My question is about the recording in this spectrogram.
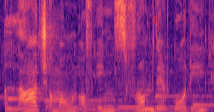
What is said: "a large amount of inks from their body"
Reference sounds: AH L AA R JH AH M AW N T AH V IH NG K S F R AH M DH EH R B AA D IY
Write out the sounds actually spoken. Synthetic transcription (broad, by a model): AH L AA JH AH M AW N T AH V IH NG S F R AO M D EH R B AA D IY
